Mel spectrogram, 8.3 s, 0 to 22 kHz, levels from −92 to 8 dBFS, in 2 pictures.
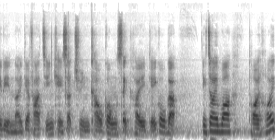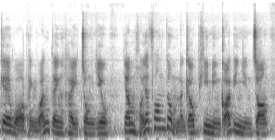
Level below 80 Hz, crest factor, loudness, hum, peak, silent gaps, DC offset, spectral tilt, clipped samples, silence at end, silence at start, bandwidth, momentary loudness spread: -62 dBFS; 16 dB; -21 LUFS; none; -4 dBFS; none; under 0.1%; -5 dB/octave; under 0.1%; 0.05 s; 0 s; 16 kHz; 6 LU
